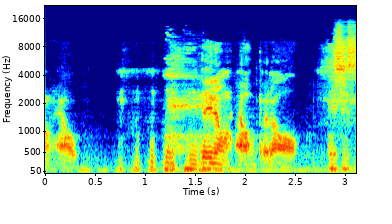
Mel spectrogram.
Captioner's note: both chuckle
